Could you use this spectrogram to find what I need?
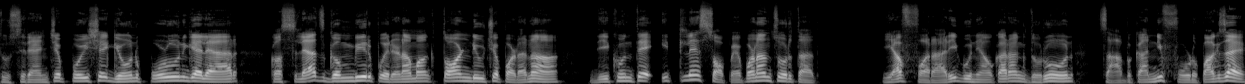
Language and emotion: Goan Konkani, disgusted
